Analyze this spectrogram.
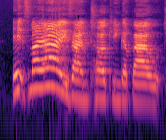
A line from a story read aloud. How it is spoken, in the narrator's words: roared the giant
